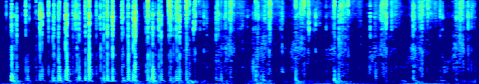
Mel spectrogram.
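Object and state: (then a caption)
Plastic cosmetic tub. Long nails rapidly tap and scratch the pale green plastic base and edge of an upside-down plastic body butter tub with a paper label. The result is a quiet, irregular stream of short, dry clicks mixed with bright, crinkly scratching.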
